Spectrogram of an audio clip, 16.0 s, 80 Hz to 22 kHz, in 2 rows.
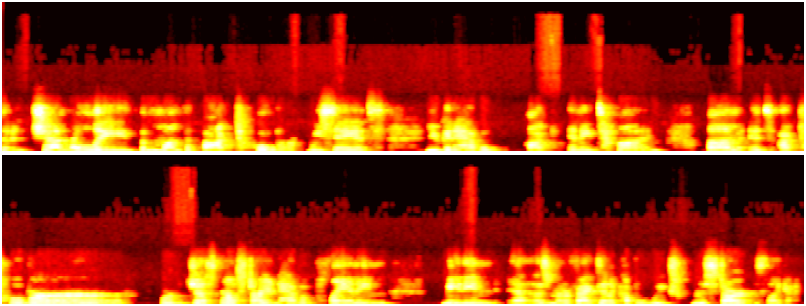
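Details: Spasmodic dysphonia, with co-occurring cervical dystonia affecting head and neck position; onset in 2017; adult woman.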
